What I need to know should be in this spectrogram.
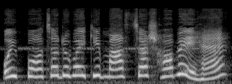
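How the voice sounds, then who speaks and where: A woman's voice: very high voice, fairly even intonation, brisk. A woman playing a practical, admonishing village wife and mother in a cartoon family drama. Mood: exasperated, scolding.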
